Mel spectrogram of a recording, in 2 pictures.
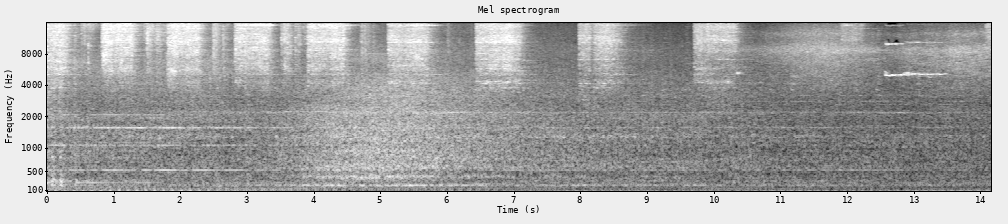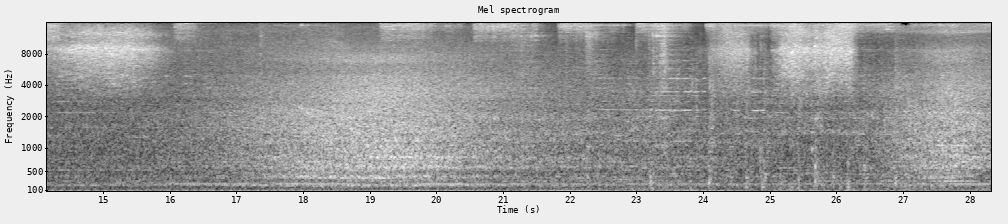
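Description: A passenger train rolling slowly past at close range, steel wheels rumbling on the rails. The sound swells and eases three times as the cars pass, and a brief thin wheel squeal comes about twelve seconds in.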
